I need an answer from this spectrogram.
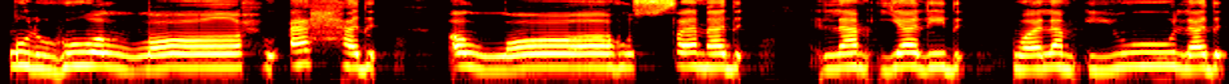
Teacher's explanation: ہر آیت کے اینڈ پہ دال لیٹر ہیں اور آیت ختم ہو رہی ہے، جس کی وجہ سے ہم دال کے اوپر قلقلہ کر رہے ہیں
